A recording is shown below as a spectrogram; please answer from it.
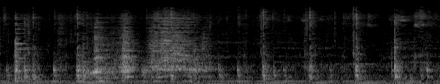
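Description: A wooden spatula stirring a watery grain mixture in a stainless steel pot, knocking against the sides several times, with a longer swishing scrape about a second and a half in.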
